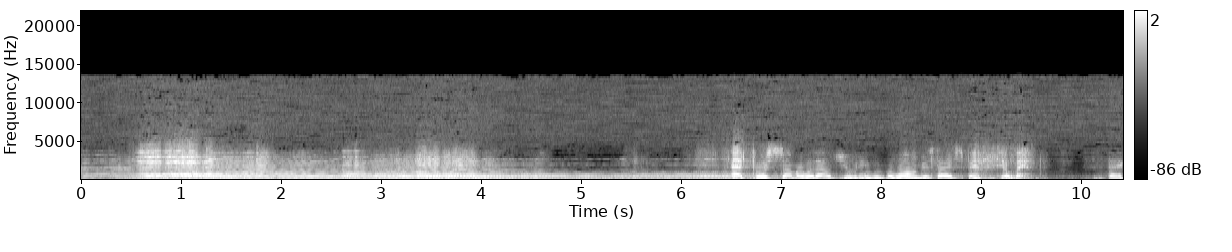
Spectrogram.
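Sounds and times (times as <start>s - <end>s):
sustained whistle-like tone of a departing train: 0.0s - 6.6s
train pulling away: 0.0s - 9.5s
speech: 6.8s - 9.6s, 10.3s - 10.4s.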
